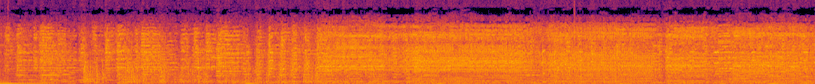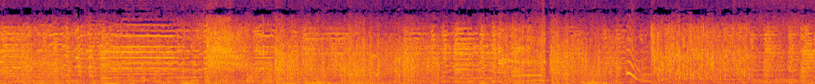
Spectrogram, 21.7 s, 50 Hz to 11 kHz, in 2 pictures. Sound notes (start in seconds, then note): 0.1 barrels rattling; 3.1 barrels swaying squeakily; 6.5 frenzied music; 12.6 Salomi blowing; 18.1 Salomi splashing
